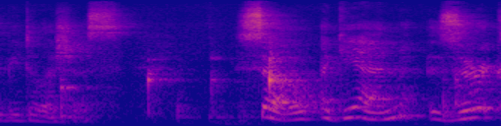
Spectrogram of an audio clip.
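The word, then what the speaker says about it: Żurek: So again, Zurek Soup, which is not spelled like the city.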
